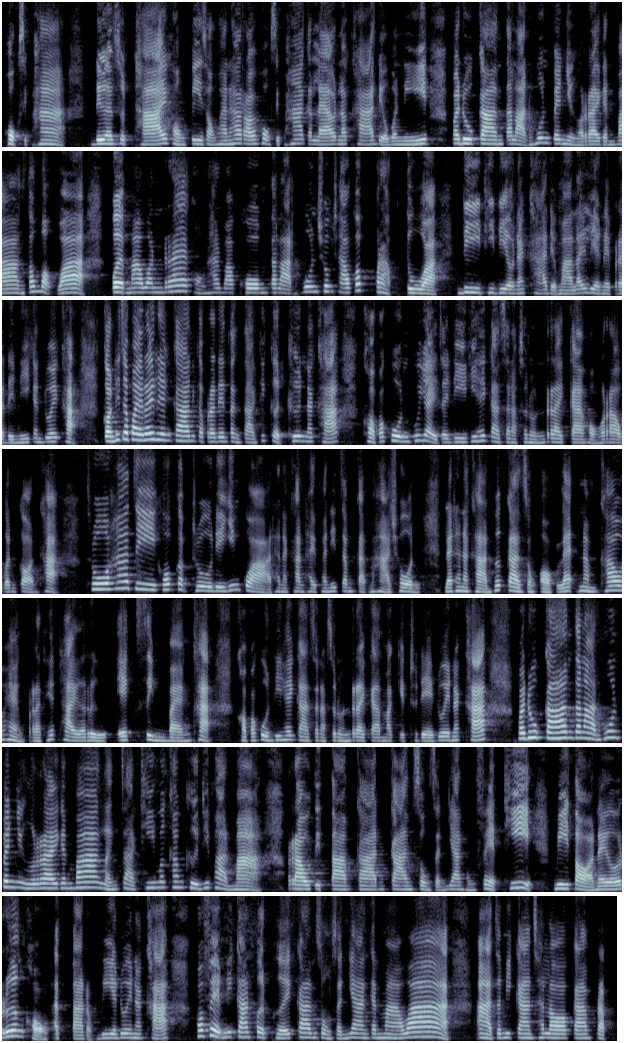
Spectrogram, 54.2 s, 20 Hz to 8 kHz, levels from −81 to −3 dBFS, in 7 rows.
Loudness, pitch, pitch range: -22 LUFS, 215 Hz, 195-250 Hz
